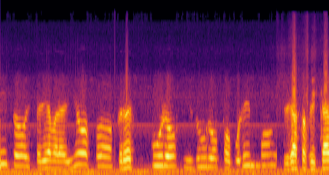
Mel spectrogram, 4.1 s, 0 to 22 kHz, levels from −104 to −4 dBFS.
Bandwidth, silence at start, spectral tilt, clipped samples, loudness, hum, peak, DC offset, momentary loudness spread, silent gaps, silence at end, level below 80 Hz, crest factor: 9.4 kHz; 0 s; -8 dB/octave; under 0.1%; -16 LUFS; none; 0 dBFS; under 0.1%; 8 LU; none; 0 s; -36 dBFS; 14 dB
